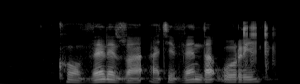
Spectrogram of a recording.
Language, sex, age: Venda, male, 25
